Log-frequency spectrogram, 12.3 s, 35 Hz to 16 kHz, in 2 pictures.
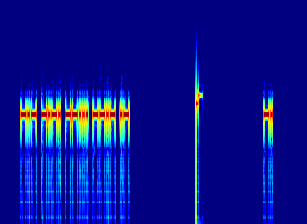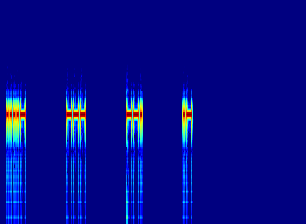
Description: Morse code, heard as a keyed tone, about 36 wpm, spaced as for 15 wpm, 700 Hz. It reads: KC7QA N4OGA
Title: USA Call Signs - 5 Characters - 8x Character Spacing - 35wpm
